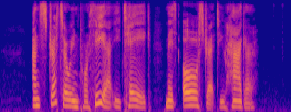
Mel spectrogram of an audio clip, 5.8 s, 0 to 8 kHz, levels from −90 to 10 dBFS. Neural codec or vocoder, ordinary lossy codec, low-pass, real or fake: none; Opus, 64 kbps; 7.2 kHz; real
